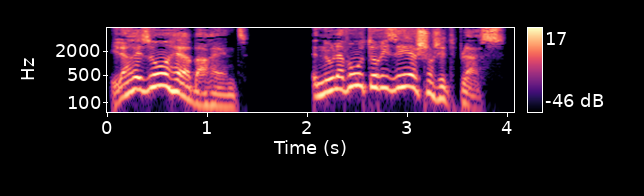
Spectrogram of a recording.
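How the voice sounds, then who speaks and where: Man doing a mocking german officer, lazy amused drawl, voice pushed up high. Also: wildly swooping pitch, moderate pace, darkish tone, breathy edge, no room sound, clean studio sound, heavily acted. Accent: German words in his speech.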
